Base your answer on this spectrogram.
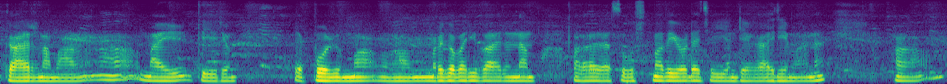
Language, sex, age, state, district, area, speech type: Malayalam, male, 60+, Kerala, Pathanamthitta, rural, spontaneous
